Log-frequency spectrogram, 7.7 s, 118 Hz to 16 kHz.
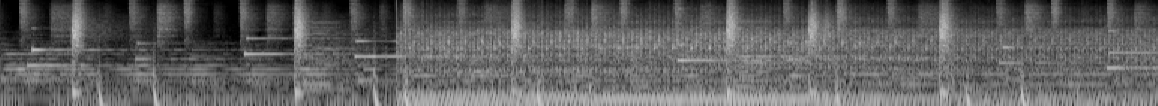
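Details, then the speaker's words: Nissan S15 SR engine with aggressive head package at idle: loud rough idle with busy metallic chatter from the top end, brutal VTC rattle because the valve springs are too strong for the VTC to overcome at idle; it goes away with RPM. "You hear my S15SR VTC rattle? It's pretty brutal. If you like put an aggressive head package on these um the valve springs are like too strong for the VTC to really overcome at idle."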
